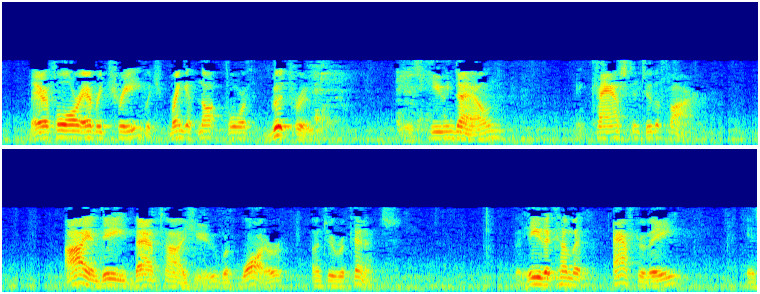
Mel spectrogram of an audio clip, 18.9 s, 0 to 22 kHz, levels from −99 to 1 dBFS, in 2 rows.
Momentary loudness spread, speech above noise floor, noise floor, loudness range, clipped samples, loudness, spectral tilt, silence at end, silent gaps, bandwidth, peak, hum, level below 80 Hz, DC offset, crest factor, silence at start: 23 LU; 23 dB; -47 dBFS; 7 LU; under 0.1%; -24 LUFS; -8 dB/octave; 0 s; none; 5 kHz; -4 dBFS; none; -54 dBFS; under 0.1%; 22 dB; 0 s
